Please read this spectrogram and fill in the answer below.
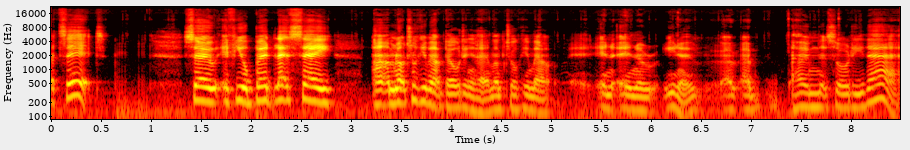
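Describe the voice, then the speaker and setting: With an English accent, a woman of very deep, low pitch and a bright, sharp tone talks at a fairly quick pace with very wide pitch swings. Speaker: real estate radio host. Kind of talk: radio talk show advice. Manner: conversational.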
